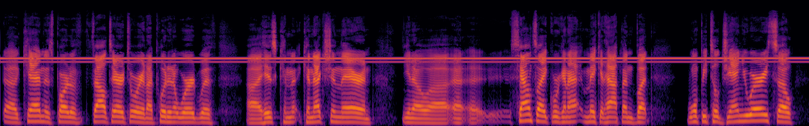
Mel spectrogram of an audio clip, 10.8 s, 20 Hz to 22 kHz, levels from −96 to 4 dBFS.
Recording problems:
high-pitched whine; loud; throughout; 3.5 kHz, 7 dB below the speech

